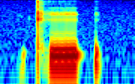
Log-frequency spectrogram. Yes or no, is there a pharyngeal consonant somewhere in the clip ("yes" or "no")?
no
